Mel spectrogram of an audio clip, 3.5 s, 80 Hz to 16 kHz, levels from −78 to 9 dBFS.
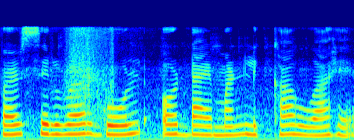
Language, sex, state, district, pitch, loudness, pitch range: Hindi, female, Chhattisgarh, Jashpur, 230 Hz, -14 LUFS, 220-240 Hz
